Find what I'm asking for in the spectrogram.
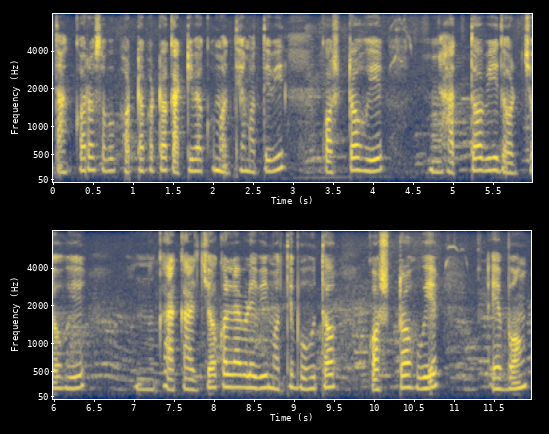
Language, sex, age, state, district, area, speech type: Odia, female, 30-45, Odisha, Puri, urban, spontaneous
